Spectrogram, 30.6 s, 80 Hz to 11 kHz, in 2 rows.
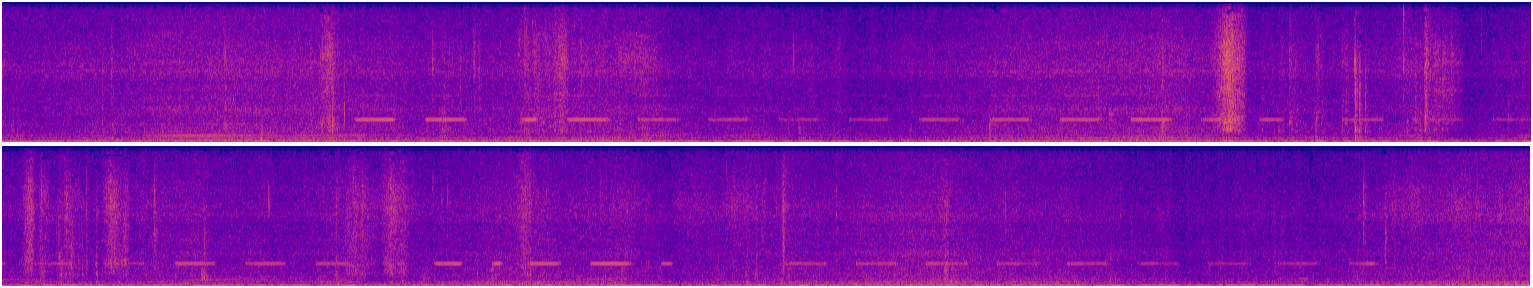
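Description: Komatsu PC200 excavator's diesel engine running steadily with a deep rumble, while a warning alarm beeps evenly, about one and a half times a second, from a few seconds in until near the end. A few sharp cracks and knocks come around the middle.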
